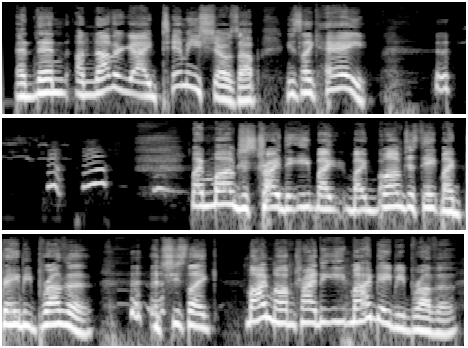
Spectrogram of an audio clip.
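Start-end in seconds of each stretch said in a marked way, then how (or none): 3.2-10.2 laughing retold line. 11.7-13.8 mock girl line. Girl's line retold.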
